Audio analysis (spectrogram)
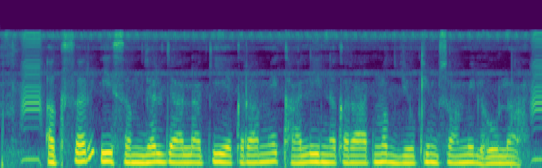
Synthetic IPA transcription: ɐksəɾisɐmd͡ʒʱəld͡ʒaːlaːkiɐkɾamẽkʰaːlinɐkəɾaːt̪məkd͡ʒoːkʰɪmʃaːmɪlɦoːlaː

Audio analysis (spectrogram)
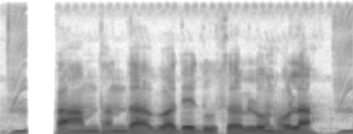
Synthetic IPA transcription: kaːmd̪ʱə̃nd̪abəd̪ed̪uːsəɾloːnɦoːlaː

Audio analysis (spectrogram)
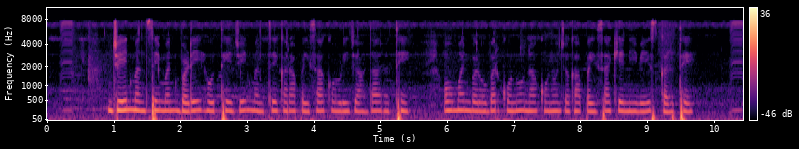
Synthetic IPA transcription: d͡ʒeːnmənsemənbəɽeɦot̪ʰed͡ʒeːnmənsekəɾapəjsakoɽid͡ʒaːd̪aɾət̪ʰẽ | omənbəɾoːbəɾkoːnõnakonõd͡ʒəɡʱapəjsakʰeniʋeːskəɾt̪ʰe

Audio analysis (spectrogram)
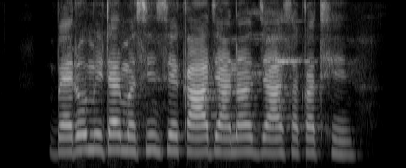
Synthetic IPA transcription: bɛːɾoːmiːʈəɾməsiːnsekaːd͡ʒaːnad͡ʒaːsəkət̪ɦɛ̃ː

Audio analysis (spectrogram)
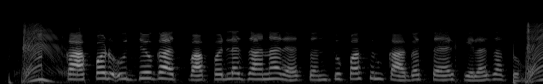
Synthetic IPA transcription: kapəɽud̪joɡat̪ʋapəɾljad͡zaɳ̃aɾjat̪ənt̪upasuːnkaɡət̪ːəjaɾkelad͡zat̪o

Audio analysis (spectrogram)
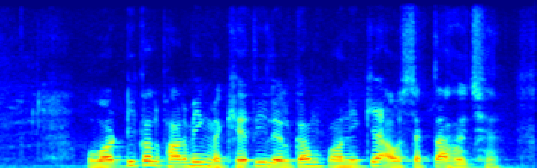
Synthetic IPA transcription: ʋəɾʈikəlpʰaɾmiŋɡmekʰet̪ilelkəmpanikea̰ʋəsjək̚t̪aɦojt͡ʃʰɛ

